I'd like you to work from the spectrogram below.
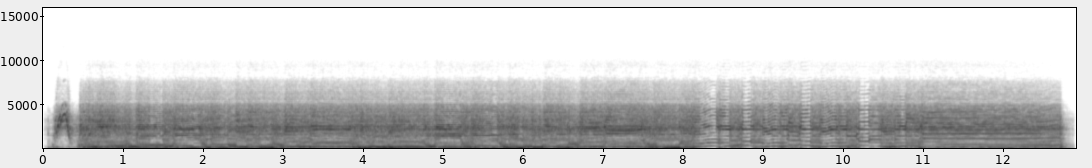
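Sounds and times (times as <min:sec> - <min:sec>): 
Strat electric guitar on bridge and middle pickups: 0:00.0 - 0:12.9.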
